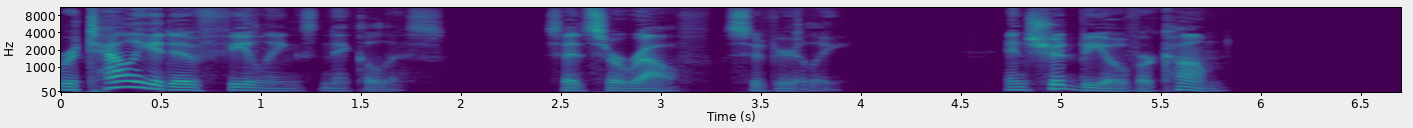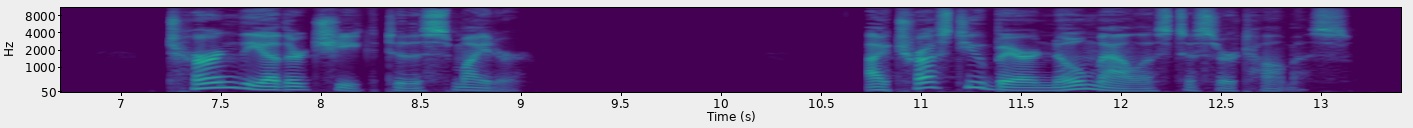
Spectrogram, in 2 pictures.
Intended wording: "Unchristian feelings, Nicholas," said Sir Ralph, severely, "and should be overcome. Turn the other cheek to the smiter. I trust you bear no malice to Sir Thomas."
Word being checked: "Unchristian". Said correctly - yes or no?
no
